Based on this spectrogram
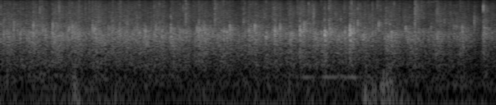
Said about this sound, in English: And so y'all give them a round of applause, please.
